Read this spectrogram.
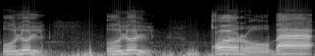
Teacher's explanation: ये वाव लिखा जाता है, पढ़ा नहीं जाता है। इसके ऊपर न जज़्म है न ज़बर ज़ेर पेश, कुछ भी नहीं है।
